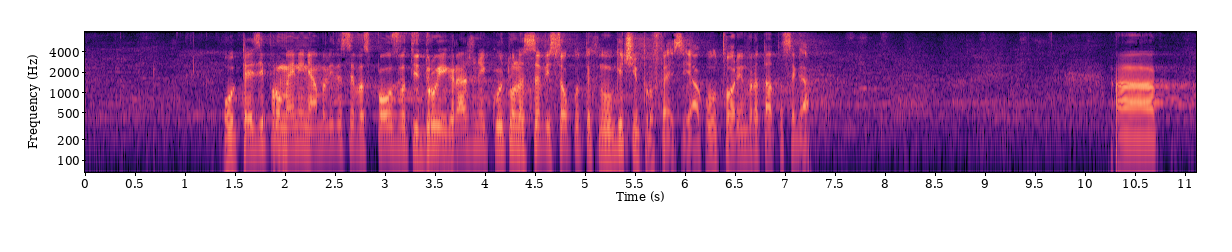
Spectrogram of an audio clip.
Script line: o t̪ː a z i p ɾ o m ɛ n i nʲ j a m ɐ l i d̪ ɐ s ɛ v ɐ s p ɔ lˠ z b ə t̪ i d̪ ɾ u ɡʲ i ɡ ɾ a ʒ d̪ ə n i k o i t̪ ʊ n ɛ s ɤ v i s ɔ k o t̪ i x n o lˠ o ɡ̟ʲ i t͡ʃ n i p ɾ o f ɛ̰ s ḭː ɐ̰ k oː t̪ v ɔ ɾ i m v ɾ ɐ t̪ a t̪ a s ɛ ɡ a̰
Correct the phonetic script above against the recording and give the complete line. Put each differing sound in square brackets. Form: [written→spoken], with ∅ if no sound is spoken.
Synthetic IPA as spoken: o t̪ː [a→ɛ] z i p ɾ o m ɛ n i nʲ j a m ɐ l i d̪ ɐ s ɛ v ɐ s p ɔ lˠ z [b→v] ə t̪ i d̪ ɾ u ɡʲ i ɡ ɾ a ʒ d̪ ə n i k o i t̪ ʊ n ɛ s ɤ v i s ɔ k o t̪ [i→ɛ] x n o lˠ o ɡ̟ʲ i t͡ʃ n i p ɾ o f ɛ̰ s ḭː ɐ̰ k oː t̪ v ɔ ɾ i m v ɾ ɐ t̪ a t̪ [a→ə] s ɛ ɡ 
